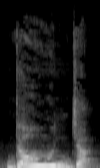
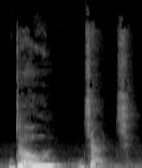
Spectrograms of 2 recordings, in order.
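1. "don't" の t は、詰まる音（止め）がありません。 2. "don't" の t は、止めたまま開放しない閉鎖音です。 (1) "ではなく" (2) "ちゃんとこの詰まる感じをね出さないとdon't ではない"

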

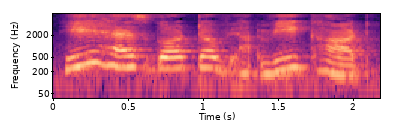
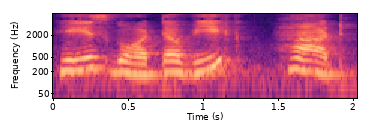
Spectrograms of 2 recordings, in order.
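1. 'has' क्रिया पूरे शब्द की तरह बोली जाती है। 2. क्रिया छोटी होकर 's' की आवाज़ में बदल जाती है।

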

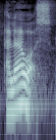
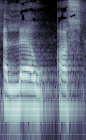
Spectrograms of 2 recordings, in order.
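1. تُوصل الكلمتان ببعضهما بسلاسة. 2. تُقال الكلمتان منفصلتين. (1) "في عنا connected speech" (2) "مش allow us"

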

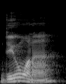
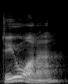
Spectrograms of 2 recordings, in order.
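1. "Want to"는 빠르게 발음되며 연음되어 "wanna"가 됩니다. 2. "Want to"는 빠르게 발음되며 연음되어 "wanna"가 됩니다.

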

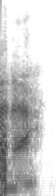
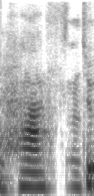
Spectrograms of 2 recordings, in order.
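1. Las palabras se unen en una sola palabra reducida. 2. Las dos palabras se dicen completas. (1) "reducciones que hacen" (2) "en vez de have to"

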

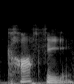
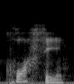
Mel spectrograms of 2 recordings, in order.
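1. Đoạn này được nói theo giọng General American. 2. Đoạn này được nói theo giọng New York. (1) "Sếp phát âm là coffee" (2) "họ là coffee ... có dài âm, nó nghe nó o vậy đó"

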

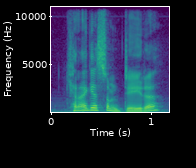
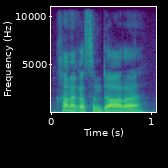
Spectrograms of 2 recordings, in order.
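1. 미국 억양으로 말한 거예요. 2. 호주 억양으로 말한 거예요.

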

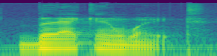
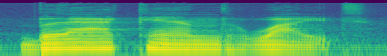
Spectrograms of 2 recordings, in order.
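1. La palabra 'and' se reduce a un sonido 'n'. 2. La palabra 'and' se pronuncia completa, con su vocal. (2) "No dicen"

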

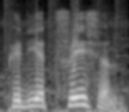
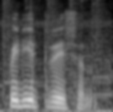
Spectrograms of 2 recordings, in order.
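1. तनाव '-cian' से पहले वाले अक्षर पर पड़ता है। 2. तनाव किसी दूसरे अक्षर पर पड़ता है।

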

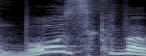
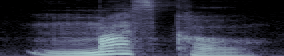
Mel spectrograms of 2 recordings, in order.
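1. 모든 음절에 강세가 고르게 들어가요. 강하게 들어가는 곳은 없어요. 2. 첫 음절에 강세가 강하게 들어가요. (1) "모스크바 그러면 진짜 못 알아들어요" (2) "마의 강세가 들어가셔서 마스코라고 발음하셔야 됩니다"

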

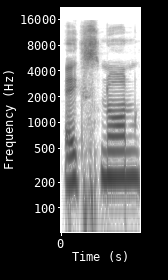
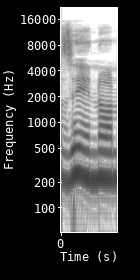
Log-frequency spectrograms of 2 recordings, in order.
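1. हा शब्द 'ks' आवाजाने सुरू होतो. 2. हा शब्द 'z' आवाजाने सुरू होतो. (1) "बरेच स्टुडंट याचा उच्चार एक्सनॉन करतात" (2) "तर तो झेनॉन आहे"

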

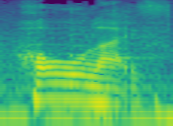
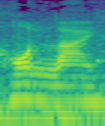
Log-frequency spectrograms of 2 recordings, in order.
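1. Âm f cuối được phát âm rõ. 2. Âm f cuối yếu hoặc bị mất. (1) "whole life chứ không phải là" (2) "không phải là whole life ha"

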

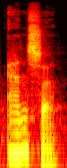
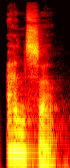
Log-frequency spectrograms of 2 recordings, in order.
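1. Akcent brytyjski, z pominiętym końcowym r. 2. Akcent brytyjski, z pominiętym końcowym r.

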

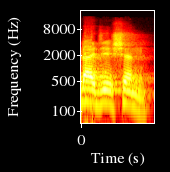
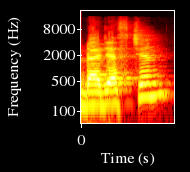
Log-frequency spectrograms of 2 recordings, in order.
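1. अंत में sh की ध्वनि है। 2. अंत में ch की ध्वनि है। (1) "बहुत से लोग कह देते हैं डाइजेशन" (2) "T I O N को चन पढ़ते हैं"

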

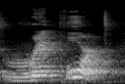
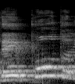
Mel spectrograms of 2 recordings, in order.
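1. 丸くて「u」のようなR音で始まります。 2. 日本語の平らな「re」の音節で始まります。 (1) "しっかりとウから入るR です。" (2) "レから発音してしまうとレポートになるのでお気をつけください"

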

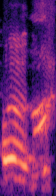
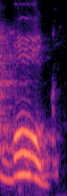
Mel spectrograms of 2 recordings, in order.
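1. A vogal é um som curto 'uh'. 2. A vogal é um som longo. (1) "é bug" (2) "Não é bug"

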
